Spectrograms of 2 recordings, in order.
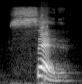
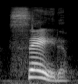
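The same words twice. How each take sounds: First: The vowel is a short eh sound. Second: The vowel is a long ay sound. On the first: The speaker calls it right. "it is a eh sound" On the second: The speaker calls it wrong. "It's not an A sound"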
